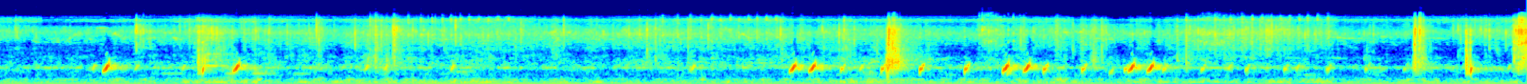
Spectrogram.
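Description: Short bright game blips chime again and again.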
